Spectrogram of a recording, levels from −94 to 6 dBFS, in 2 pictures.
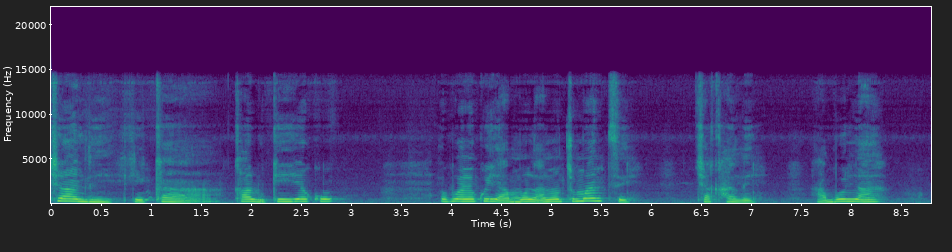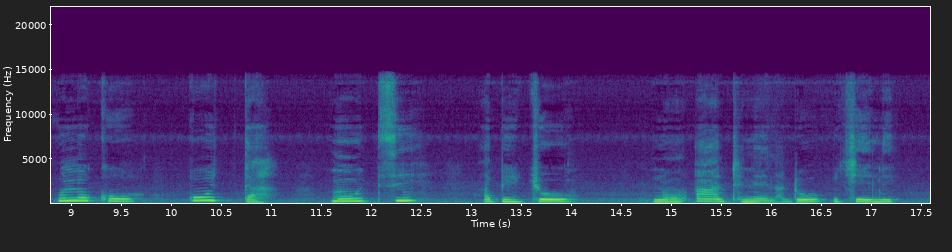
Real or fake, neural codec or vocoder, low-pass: fake; vocoder, 44.1 kHz, 128 mel bands, Pupu-Vocoder; 14.4 kHz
